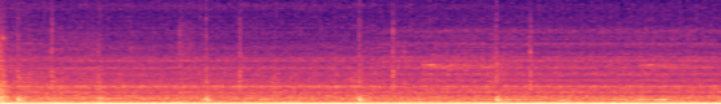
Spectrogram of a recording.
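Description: Failing hard disk drive ticking irregularly (tick, tick, ting, tick) over the steady hum of the running PC's fans. The drive's read/write head is knocking about instead of reading normally, the sign of a failing hard disk that needs replacing.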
